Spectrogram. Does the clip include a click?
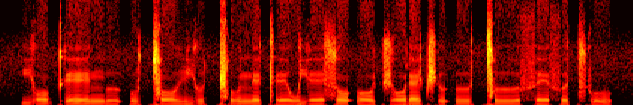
yes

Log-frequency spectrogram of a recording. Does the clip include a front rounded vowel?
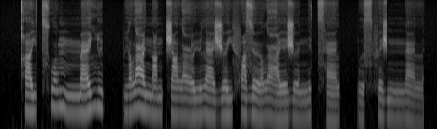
yes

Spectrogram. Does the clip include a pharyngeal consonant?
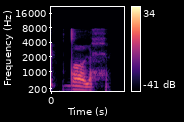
yes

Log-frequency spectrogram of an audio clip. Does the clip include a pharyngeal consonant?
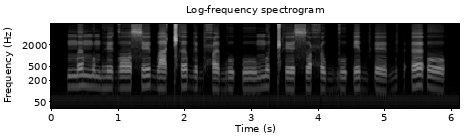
yes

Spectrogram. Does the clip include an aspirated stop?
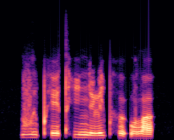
yes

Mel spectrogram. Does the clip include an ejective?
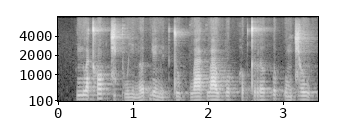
no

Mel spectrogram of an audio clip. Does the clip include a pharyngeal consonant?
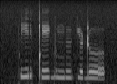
no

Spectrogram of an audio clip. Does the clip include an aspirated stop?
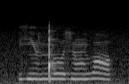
no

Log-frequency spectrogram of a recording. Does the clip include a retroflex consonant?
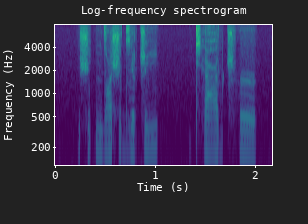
yes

